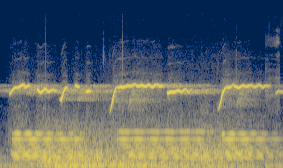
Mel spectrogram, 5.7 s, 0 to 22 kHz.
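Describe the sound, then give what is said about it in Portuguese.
A loud, clear whistled melody of long held notes joined by quick upward slides, over a soft sustained instrumental backing, with no voices. It is the melody from the 1968 English film A Morte Tem Cara de Anjo, directed by Roy Bolting, whistled by the psychopath character Martin. “Neste filme, o personagem Martin é um jovem psicopata que sempre assobia essa melodia quando vai assassinar alguém.”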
